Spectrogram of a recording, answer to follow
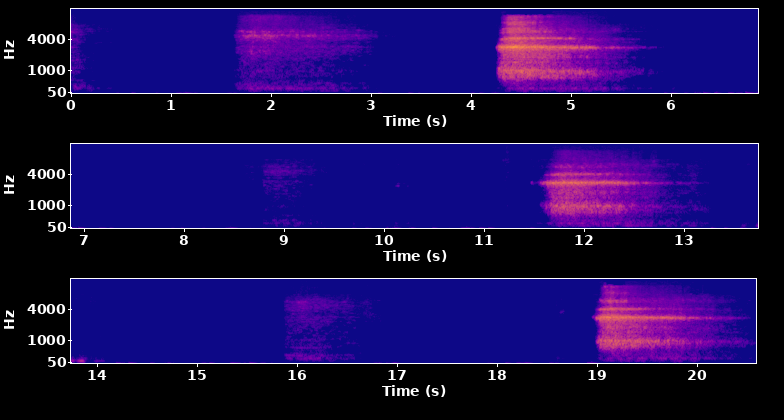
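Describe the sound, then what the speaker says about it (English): Several slow, deep breaths taken by people in a facilitated grounding exercise, each long airy inhale or exhale standing alone against near silence, spaced several seconds apart. "as you keep breathing"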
